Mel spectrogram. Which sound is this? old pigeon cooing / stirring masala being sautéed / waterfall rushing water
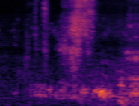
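old pigeon cooing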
